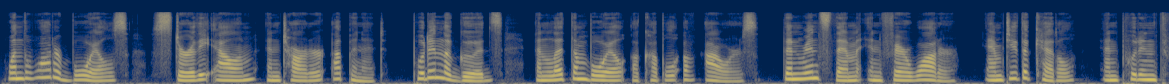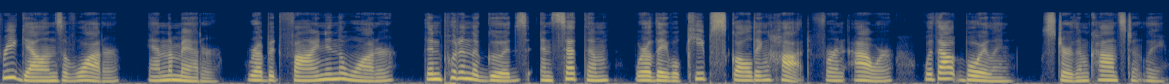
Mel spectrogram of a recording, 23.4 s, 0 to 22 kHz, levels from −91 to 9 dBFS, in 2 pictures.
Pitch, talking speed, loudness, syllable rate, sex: 205 Hz, 175 wpm, -17 LUFS, 4.5 syllables/s, female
